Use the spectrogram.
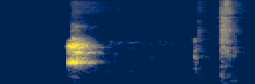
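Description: Dogs bark nearby: one loud bark, a pause, then two quicker, quieter barks, against otherwise near silence.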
